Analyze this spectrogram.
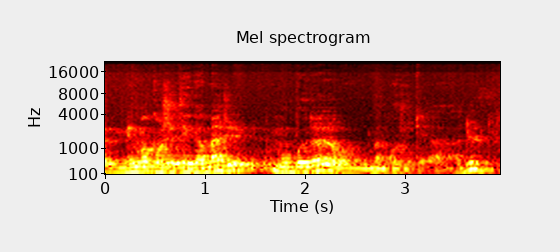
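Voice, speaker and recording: A man's medium-pitched voice with ordinary pitch variation, noticeable background noise and audible room echo. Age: 60s. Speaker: cooperative shop employee. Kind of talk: interview. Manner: halting.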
